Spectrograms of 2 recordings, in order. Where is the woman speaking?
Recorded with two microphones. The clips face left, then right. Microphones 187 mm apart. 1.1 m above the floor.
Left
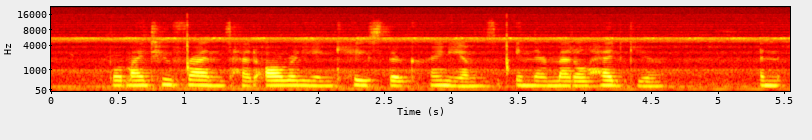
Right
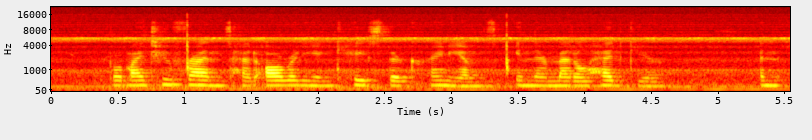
25° left (ahead or behind), 1.3 m.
